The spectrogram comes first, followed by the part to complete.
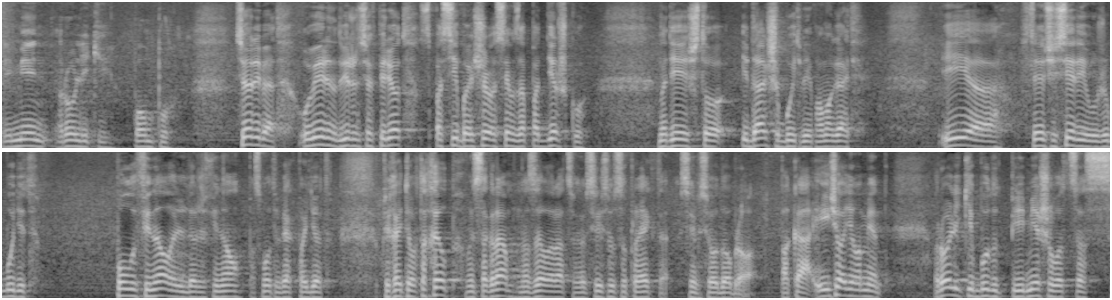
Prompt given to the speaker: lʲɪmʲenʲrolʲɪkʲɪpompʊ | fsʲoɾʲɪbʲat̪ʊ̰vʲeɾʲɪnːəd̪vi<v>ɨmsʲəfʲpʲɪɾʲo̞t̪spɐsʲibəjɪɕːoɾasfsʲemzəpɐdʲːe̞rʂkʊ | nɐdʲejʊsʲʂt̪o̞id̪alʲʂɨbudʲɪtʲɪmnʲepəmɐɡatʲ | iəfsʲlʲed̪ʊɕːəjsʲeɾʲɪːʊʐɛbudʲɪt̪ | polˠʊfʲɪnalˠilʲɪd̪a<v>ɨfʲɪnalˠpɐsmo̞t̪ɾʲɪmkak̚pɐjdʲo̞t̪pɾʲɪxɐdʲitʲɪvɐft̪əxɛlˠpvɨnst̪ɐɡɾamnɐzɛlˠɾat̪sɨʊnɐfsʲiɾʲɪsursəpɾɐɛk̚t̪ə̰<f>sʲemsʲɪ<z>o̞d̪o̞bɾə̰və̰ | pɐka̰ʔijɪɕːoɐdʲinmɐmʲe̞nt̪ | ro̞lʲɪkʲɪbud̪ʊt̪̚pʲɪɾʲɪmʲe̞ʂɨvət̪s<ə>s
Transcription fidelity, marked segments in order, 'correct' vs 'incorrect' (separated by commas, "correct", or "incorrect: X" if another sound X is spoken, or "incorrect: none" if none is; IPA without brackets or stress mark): incorrect: ʐ, incorrect: ʐ, correct, incorrect: v, correct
